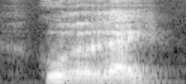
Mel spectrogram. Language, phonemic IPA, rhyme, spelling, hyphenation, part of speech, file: Dutch, /ˌɦu.rəˈrɛi̯/, -ɛi̯, hoererij, hoe‧re‧rij, noun, Nl-hoererij.ogg
- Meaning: 1. whoredom (sexual immorality; prostitution) 2. idolatry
